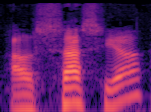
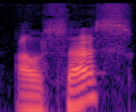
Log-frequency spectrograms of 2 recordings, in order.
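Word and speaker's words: Alsace: A més, avui comencem amb una zona de França, que és molt bonica, frontera amb Alemanya i Suïssa, com és Alsàcia, que de fet no es pronuncia així, es pronuncia Alsàs, que ja ens ho ha dit fora de micros la nostra convidada, oi? – Sí, hem convidat la Laia Saiger.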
